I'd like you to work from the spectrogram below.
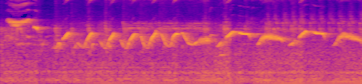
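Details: A Chinese hwamei in captivity sings a high opening whistle, then a steady chain of looping rising-falling notes, roughly two loops per second, clear and loud throughout.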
